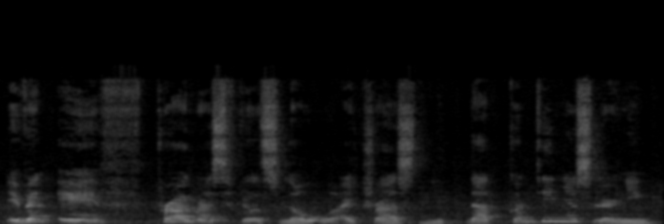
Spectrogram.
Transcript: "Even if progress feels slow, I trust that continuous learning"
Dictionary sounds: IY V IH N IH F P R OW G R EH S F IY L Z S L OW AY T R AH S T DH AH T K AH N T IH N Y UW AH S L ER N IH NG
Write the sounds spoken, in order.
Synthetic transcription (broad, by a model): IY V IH N IH F P R OW G R EH S F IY L S L OW AY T R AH S T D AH T K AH N T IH N Y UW S L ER N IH NG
